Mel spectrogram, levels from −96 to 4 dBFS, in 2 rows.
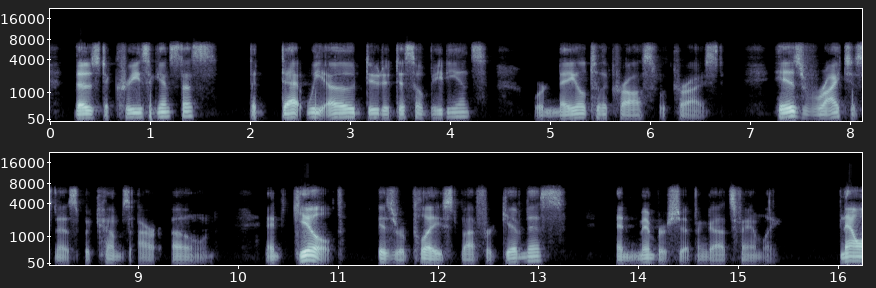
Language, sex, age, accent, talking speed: English, male, 50-69, American, 130 wpm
